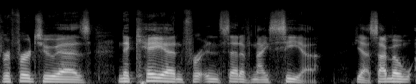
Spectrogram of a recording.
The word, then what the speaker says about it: Nicaea: And Nathaniel throws in 5, says, isn't Nicaea pronounced with a soft C, or are you using the Greek pronunciation? I'm using the pronunciation that refers to that particular empire. It's referred to as Nicaea instead of Nicaea.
